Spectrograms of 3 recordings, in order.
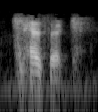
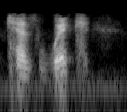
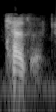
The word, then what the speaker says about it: Keswick: It's pronounced Keswick. It's spelled K-E-S-W-I-C. So some people pronounce it Keswick because they don't know the W silent. It's Keswick, and that's a small town in the Lake District of England.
